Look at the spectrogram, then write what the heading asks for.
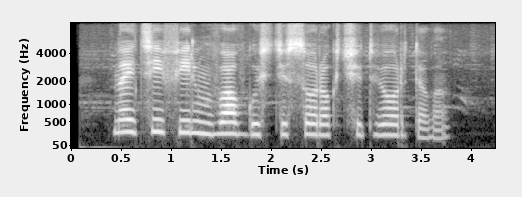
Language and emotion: Russian, neutral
